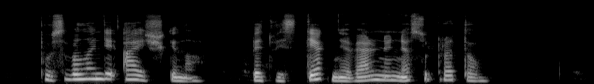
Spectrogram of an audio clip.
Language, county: Lithuanian, Kaunas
